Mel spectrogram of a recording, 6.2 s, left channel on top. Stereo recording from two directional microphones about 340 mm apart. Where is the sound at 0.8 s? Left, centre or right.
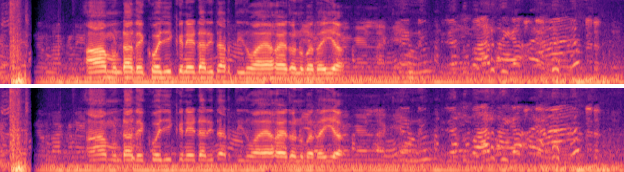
Centre.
